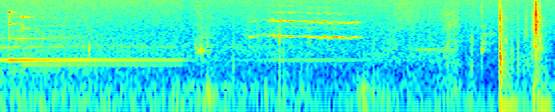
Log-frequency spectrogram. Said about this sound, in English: Then you stop in front of an old storefront. It doesn't look like much on the outside. I mean, in fact, it looks like nothing at all. Until you open the door.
